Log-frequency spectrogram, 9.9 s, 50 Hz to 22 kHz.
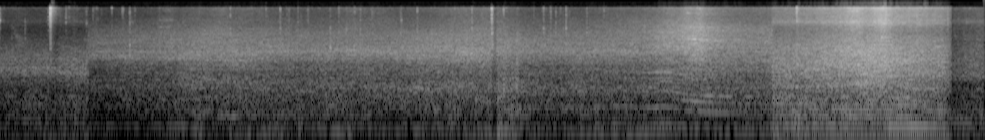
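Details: Yamaha RX100 test ride after fixing loose gear linkage causing hard shifting (redrilled bracket, aluminium shim): engine pulls up through revs and eases off between gear changes with no clunks or stumbles; running normally.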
